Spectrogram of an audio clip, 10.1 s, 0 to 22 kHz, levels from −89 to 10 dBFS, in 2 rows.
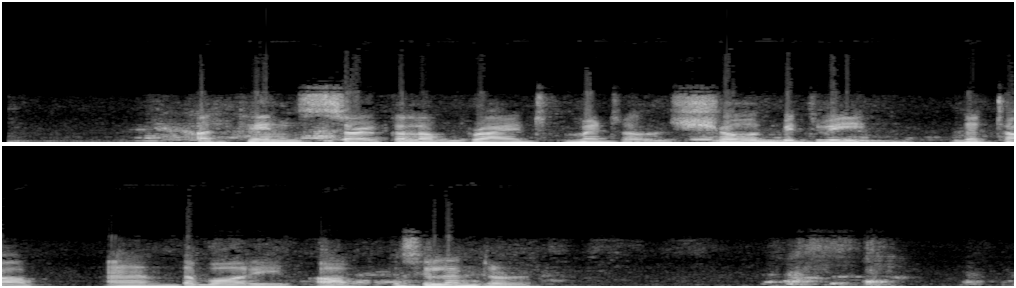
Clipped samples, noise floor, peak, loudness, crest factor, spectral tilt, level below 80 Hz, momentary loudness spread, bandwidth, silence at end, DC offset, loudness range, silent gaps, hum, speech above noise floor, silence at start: under 0.1%; -59 dBFS; 0 dBFS; -16 LUFS; 16 dB; -4.5 dB/octave; -54 dBFS; 13 LU; 9.2 kHz; 0.15 s; under 0.1%; 5 LU; none; none; 43 dB; 0.05 s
